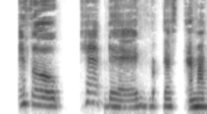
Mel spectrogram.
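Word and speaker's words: Cap d'Agde: And so Cap Dag that's am I pronouncing it correctly?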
